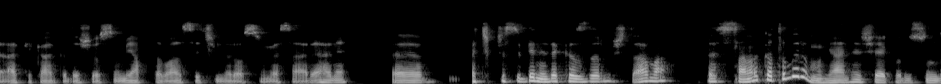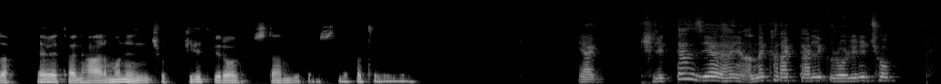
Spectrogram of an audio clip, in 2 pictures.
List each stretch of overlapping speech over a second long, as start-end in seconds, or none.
none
